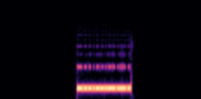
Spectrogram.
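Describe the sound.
A single brief electronic telephone ring: a steady, buzzy tone with a slight warble, lasting under half a second and heard alone with no talk.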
